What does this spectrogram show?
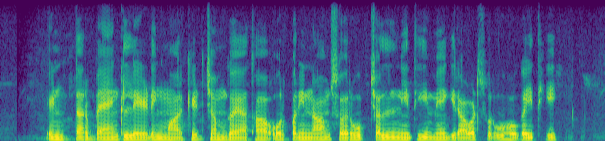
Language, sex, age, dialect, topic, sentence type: Hindi, male, 18-24, Hindustani Malvi Khadi Boli, banking, statement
